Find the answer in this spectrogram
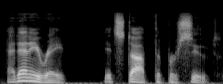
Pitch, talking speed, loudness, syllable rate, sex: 105 Hz, 190 wpm, -19 LUFS, 5.8 syllables/s, male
